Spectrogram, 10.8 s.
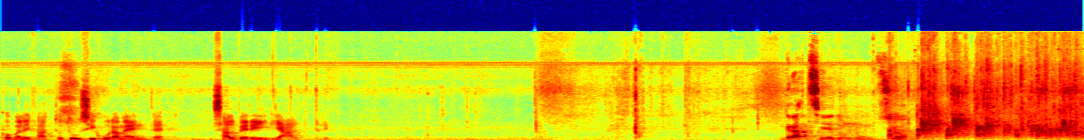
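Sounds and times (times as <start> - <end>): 
speech: 0.0 - 3.3, 7.8 - 9.4
audience applause: 8.8 - 10.8.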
